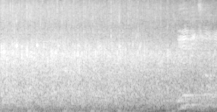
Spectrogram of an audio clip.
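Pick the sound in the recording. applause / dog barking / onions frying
applause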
